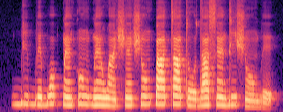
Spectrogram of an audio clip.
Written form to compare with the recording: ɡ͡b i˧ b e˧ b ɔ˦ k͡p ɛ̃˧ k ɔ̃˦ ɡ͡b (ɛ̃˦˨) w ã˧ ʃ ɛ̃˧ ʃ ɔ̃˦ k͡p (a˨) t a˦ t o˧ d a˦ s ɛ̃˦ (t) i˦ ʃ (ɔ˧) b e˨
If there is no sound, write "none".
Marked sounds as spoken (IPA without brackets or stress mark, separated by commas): ɛ̃˦, a˦, d, ɔ̃˧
